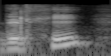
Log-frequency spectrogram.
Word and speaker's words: Delehei: His name pronounced Delehei. The meaning of the name is that world, Earth, planet. Okay, the Earth, the planet. Yeah. Okay, now I'll get it right. Delehei.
